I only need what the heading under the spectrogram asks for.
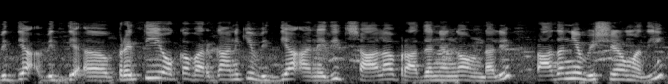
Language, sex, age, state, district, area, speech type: Telugu, female, 18-30, Telangana, Mahbubnagar, urban, spontaneous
